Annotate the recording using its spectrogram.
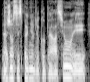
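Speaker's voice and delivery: usual speaking voice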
